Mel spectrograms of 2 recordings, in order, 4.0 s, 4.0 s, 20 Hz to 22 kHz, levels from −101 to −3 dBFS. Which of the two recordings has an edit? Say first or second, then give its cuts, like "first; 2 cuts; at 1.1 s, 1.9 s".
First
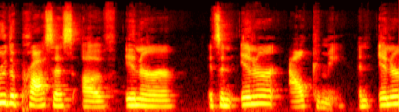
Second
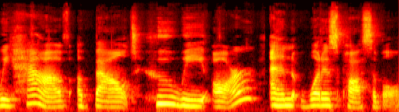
second; 1 cut; at 2.6 s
